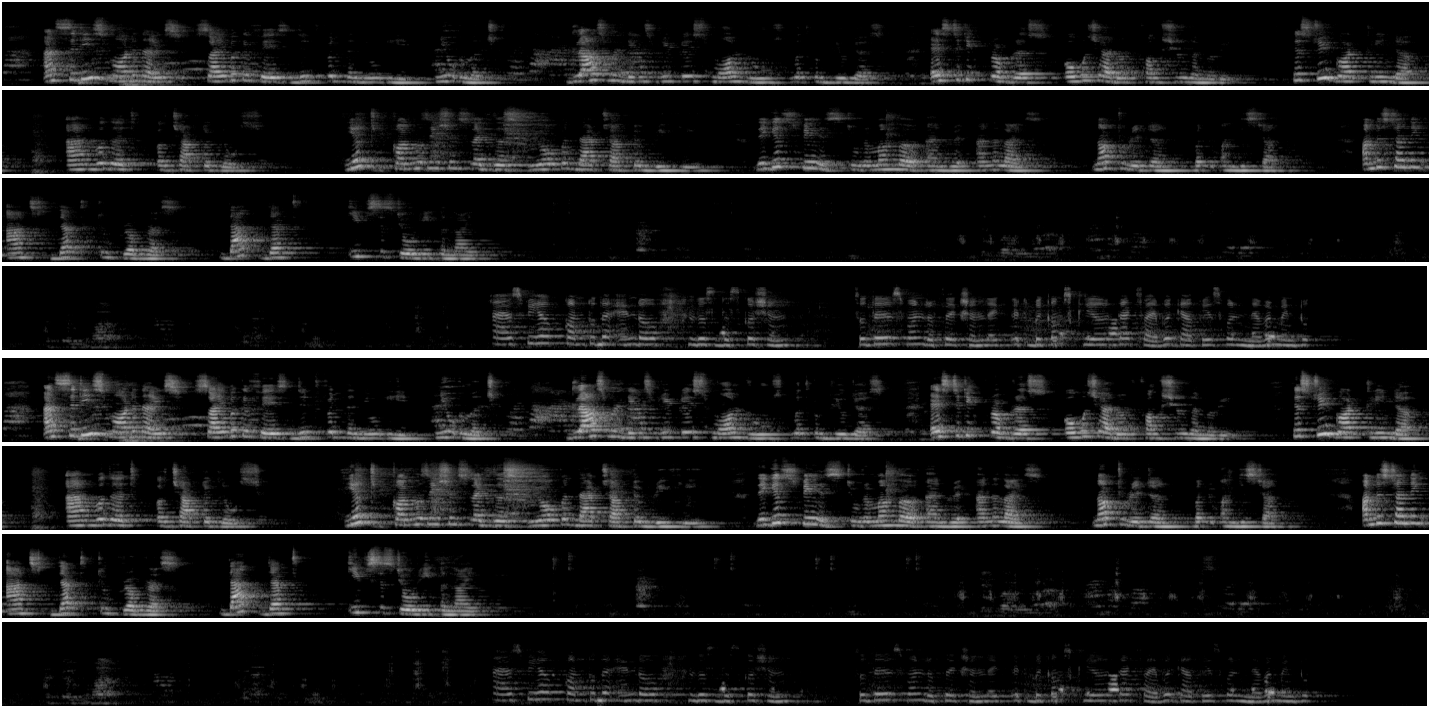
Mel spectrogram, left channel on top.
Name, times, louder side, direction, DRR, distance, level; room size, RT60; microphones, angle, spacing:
voice 1, 0.0-12.4 12.9-16.8 17.7-21.4 21.8-24.7 25.2-27.2 27.7-30.4 30.7-31.5 32.0-33.4 34.9-35.0 38.5-40.0 40.9-41.1 43.4-44.0 53.9-54.0 55.4-55.5, right 3 dB, 45° right, 0.8 m, -31 dB
voice 2, 47.7-55.9, left 4 dB, 60° left, 0.8 m, -39 dB
27.5 x 17.5 x 7.4 m
head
